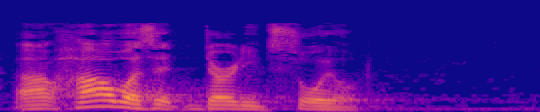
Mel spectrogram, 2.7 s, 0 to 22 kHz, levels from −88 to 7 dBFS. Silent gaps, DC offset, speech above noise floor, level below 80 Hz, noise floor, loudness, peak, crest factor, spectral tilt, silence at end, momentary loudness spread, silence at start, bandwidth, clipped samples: none; under 0.1%; 37 dB; -68 dBFS; -63 dBFS; -26 LUFS; -8 dBFS; 20 dB; -5 dB/octave; 0.9 s; 11 LU; 0.1 s; 9.8 kHz; under 0.1%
